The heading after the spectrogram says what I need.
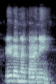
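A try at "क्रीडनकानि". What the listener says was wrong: Kridanakani. Uttamam.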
